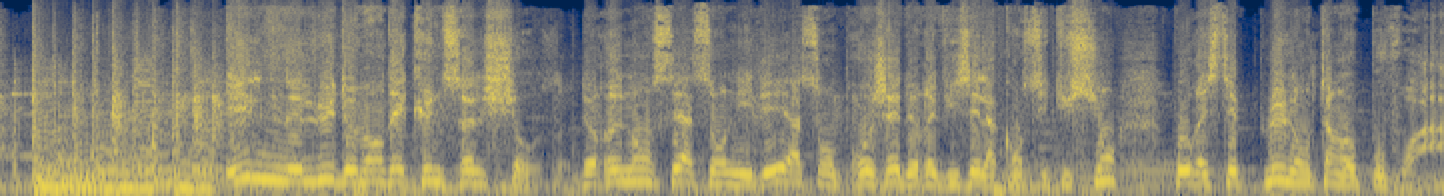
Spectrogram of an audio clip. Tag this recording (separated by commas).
Music, Speech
